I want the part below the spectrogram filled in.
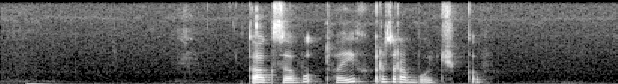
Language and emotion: Russian, sad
